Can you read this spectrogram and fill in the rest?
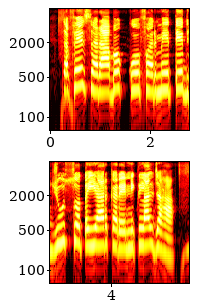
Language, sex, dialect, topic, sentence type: Magahi, female, Northeastern/Surjapuri, agriculture, statement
